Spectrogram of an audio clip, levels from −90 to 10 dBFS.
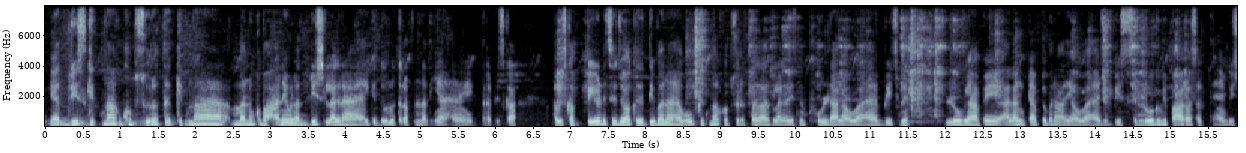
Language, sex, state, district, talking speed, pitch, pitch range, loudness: Hindi, male, Bihar, Jahanabad, 240 wpm, 140 Hz, 135-160 Hz, -16 LUFS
